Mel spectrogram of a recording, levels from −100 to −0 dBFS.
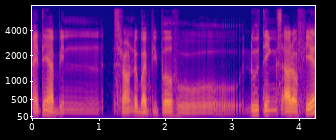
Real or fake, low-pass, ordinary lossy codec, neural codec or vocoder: real; 7.2 kHz; none; none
